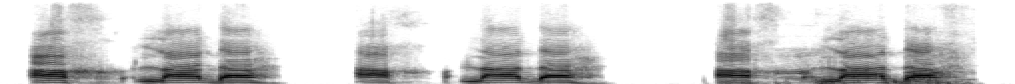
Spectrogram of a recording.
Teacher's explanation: Terus akhnya ini kho bukan ha. Terus harus agak ada kasar sedikit suaranya.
